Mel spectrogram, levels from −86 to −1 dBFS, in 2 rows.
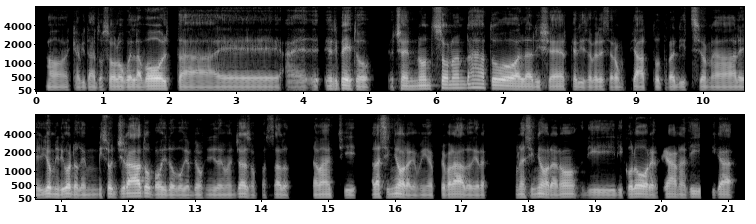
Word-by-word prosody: No, 75 -1 -3
è 75 - -12
capitato 80 0 -6
solo 85 -1 +1
quella 80 0 +2
volta, 80 -4 +3
ehm, 80 0 -3
a 75 - -11
e - - -7
ehm, - - -9
e 95 - -2
ripeto 90 -3 +2 0.2
e - - -14
cioè 95 -2 +1
non 100 +3 0
sono 120 +3 +2
andato 120 -6 +3
alla 85 -1 +3
ricerca 85 +1 -2
di 80 -2 -4
sapere 85 +2 -2
se - - -8
era - - -1
un 75 -2 -7
piatto - - -2
tradizionale. 80 0 -3
Io 100 +6 +4
mi 90 - -2
ricordo 90 0 +4
che 80 +1 -3
mi 85 +1 -9
so' 100 +4 +1
girato, 105 +4 +5
poi 85 0 +1
dopo 80 -1 -1
che 75 - -2
abbiamo 80 +2 -4
finito 80 0 -7
di 80 - -2
mangiare 80 +5 0
so' - - -9
passato 85 -2 -4 0.3
davanti 80 -1 -2 0.2
alla 90 +1 +3
signora, 90 -2 +2
che 75 - -4
mi 80 +1 -9
ha 75 0 -5
preparato, 90 -3 +3
che 75 - -3
era 75 - -4 0.4
una 90 +1 -1
signora 90 -2 +1
no 95 +2 0
di 80 0 -6
di 80 +1 -10
colore, 90 -2 +4
afgana, 90 -2 -2
tipica, 90 0 -3
85 Hz, 165 wpm, -25 LUFS, 80-90 Hz, 0.4 s, girato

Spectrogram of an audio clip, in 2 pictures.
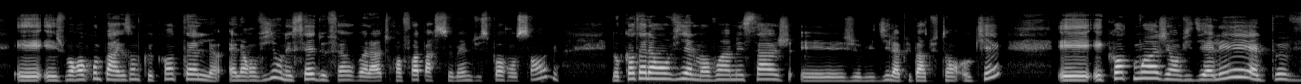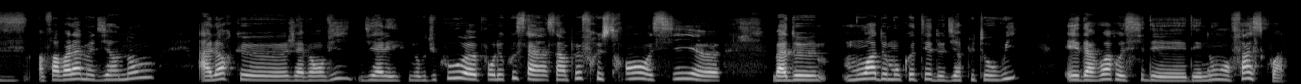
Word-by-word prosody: et 185 0 +2
et 190 - +1
je 190 +2 -8
me 210 - +4
rends 220 +1 +4
compte, 270 +3 -3
par 230 -3 +5
exemple, 225 +3 -4
que 210 - -7
quand 245 +3 -4
elle, 220 -8 +1
elle 185 +1 -2
a 190 - +3
envie, 195 +10 -4
on 305 - -1
essaie 215 +5 +2
de 215 -3 -5
faire, 205 +1 -3
voilà, 180 -2 +1
3 185 - -5
fois 220 +4 +2
par 195 -3 -2
semaine 185 +2 -2
du 180 - -17
sport 200 +1 -2
ensemble, 225 - 0 0.5
donc 185 0 -5
quand 260 +1 +4
elle 275 -1 +6
a 265 - +9
envie, 260 0 +3
elle 245 -2 +4
m'envoie 200 +3 0
un 220 - 0
message 230 +1 -1
et 170 0 -5
je 170 +1 -9
lui 170 +1 -14
dis 195 +6 -7
la 180 -3 +3
plupart 180 +1 +1
du 175 - -14
temps: 185 -1 -2
«OK» 180 +9 -6 0.7
et 390 - +6
et 215 - +2
quand, 285 +3 +5
moi, 285 +1 +6
j'ai 240 -4 -1
envie 215 -1 -1
d'y 220 +3 0
aller, 290 +10 +3
elle 225 -3 +2
peut 245 0 -2
v 185 -4 -12
enfin, 195 +3 +1
voilà, 230 +4 +5
me 230 -3 -7
dire: 215 +2 -5
«non» 305 +6 -6 0.4
alors 250 +6 +2
que 200 -4 -4
j'avais 190 -1 -4
envie 245 +9 -6
d'y 200 +2 -6
aller, 190 -1 -3
donc 195 0 -13
du 215 +3 -14
coup, 290 +4 -1
heu, 240 -3 +5
pour 230 -1 -3
le 230 - -5
coup, 295 - -9
ça, 225 -6 +1
c'est 215 +1 -4
un 215 - -1
peu 280 +6 -5
frustrant 265 0 +1
aussi, 255 +2 -3
heu, 195 -2 0 0.5
bah, 190 -1 +7
de 205 0 0 0.2
moi, 245 +6 +5
de 250 - -4
mon 230 -1 -5
côté, 240 +1 -6
de 200 - -9
dire 195 +1 -6
plutôt: 215 0 -8
«oui» 275 +8 -8 0.5
et 210 - +1
d'avoir 210 +4 +2
aussi 215 +1 -4
des 175 -3 -3
des 180 +1 -5
non 220 +4 -7
en - - -2
face, 275 - +1
quoi. - - -7
215 Hz, 230 wpm, -23 LUFS, 190-245 Hz, 0.7 s, a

